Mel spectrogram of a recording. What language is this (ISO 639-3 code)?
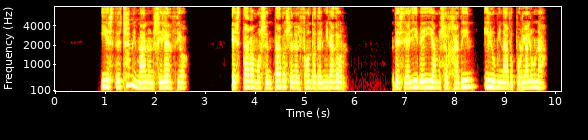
spa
